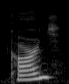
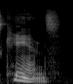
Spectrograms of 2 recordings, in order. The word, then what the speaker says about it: Cairns: Heading off on Tuesday to Cairns? Carnes? Say it like this. Cans.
